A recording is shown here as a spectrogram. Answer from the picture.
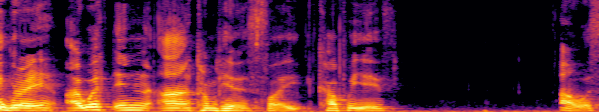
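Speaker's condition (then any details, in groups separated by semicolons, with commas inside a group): Cerebral palsy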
